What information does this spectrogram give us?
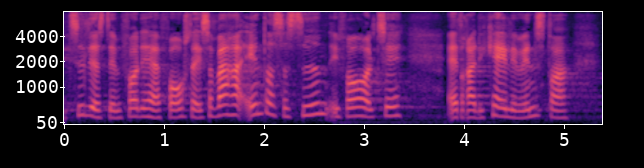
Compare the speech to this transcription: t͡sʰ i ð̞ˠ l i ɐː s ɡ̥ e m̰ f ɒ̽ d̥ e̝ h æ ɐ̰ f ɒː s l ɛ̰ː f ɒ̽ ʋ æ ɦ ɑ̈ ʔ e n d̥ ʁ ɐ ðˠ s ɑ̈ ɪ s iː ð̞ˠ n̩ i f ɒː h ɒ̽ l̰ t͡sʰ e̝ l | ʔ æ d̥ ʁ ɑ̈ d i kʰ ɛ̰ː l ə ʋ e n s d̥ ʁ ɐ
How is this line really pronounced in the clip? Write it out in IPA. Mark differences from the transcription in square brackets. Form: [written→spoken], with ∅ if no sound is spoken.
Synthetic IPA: t͡sʰ i ð̞ˠ l i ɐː s [ɡ̥→d̥] e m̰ f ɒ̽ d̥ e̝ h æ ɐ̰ f ɒː s l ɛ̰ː [f→s] ɒ̽ ʋ æ ɦ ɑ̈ ʔ e n d̥ ʁ ɐ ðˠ s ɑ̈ ɪ s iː ð̞ˠ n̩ i f ɒː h ɒ̽ l̰ t͡sʰ e̝ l | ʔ æ d̥ ʁ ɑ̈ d i kʰ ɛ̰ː l ə ʋ e n s d̥ ʁ ɐ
